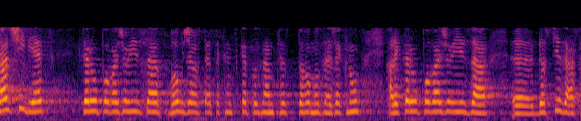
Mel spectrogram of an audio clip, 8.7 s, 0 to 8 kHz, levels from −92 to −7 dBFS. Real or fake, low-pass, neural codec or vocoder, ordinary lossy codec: real; 7.2 kHz; none; AAC, 16 kbps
